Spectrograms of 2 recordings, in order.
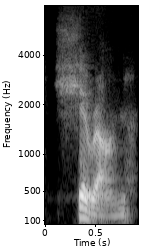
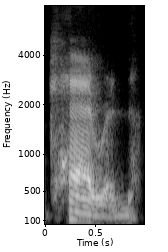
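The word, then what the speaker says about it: Chiron: to research the character of shiron or Karen depending on your pronunciation um he is an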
